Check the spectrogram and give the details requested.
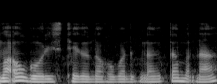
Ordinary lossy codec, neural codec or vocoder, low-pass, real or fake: none; codec, 16 kHz, 4 kbps, FunCodec, trained on Chinese and English, 50 frames a second; 7.2 kHz; fake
